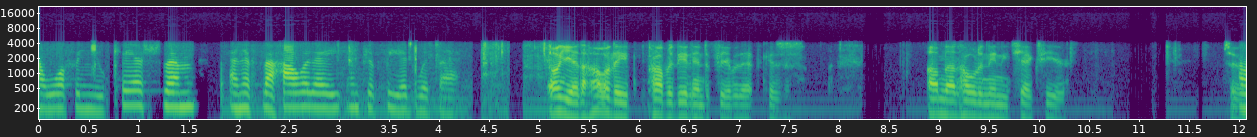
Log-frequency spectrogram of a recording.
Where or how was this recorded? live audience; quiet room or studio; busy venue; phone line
phone line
